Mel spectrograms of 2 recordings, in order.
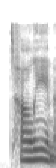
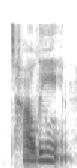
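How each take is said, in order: First: The name is said at normal speed. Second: The name is said slowly and drawn out.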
